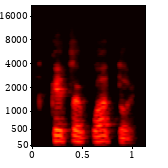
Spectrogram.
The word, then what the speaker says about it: Quetzalcoatl: Quetzalcoatl. Yeah. That's how you say it. Yeah. I might And not that's even be pronouncing it right, but yeah, it's uh, and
